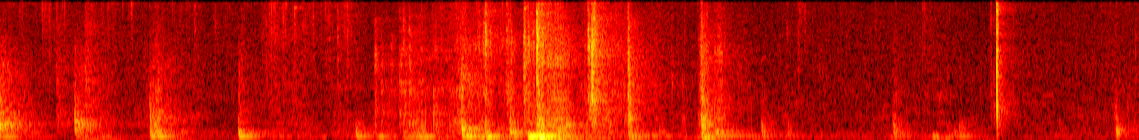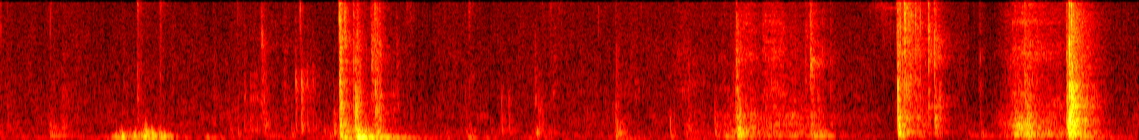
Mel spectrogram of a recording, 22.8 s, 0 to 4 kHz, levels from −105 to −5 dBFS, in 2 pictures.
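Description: Sounds, with no technical faults to report.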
